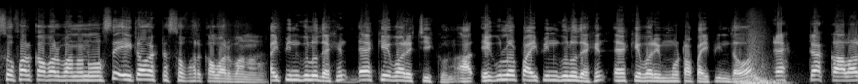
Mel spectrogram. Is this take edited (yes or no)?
yes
